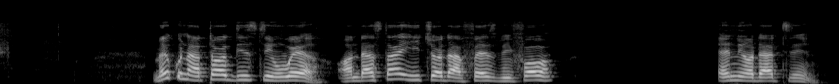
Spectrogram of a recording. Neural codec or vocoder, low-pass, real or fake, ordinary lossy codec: codec, 16 kHz, 16 kbps, FreqCodec, larger model; none; fake; none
